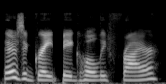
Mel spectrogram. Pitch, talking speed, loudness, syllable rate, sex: 215 Hz, 215 wpm, -18 LUFS, 4.9 syllables/s, female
